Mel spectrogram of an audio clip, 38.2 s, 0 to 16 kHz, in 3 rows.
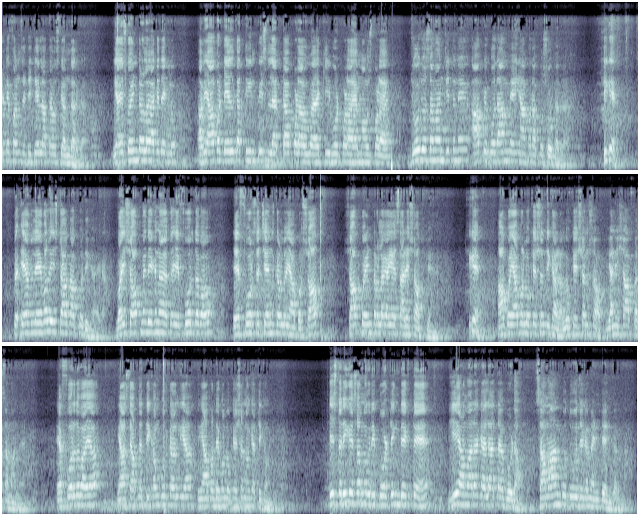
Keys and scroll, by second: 2.1 Return, 6.8 Down, 16.0 F4, 17.7 Up, 18.9 Return, 20.6 Up, 26.8 F4, 27.7 Down, 28.5 Return.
